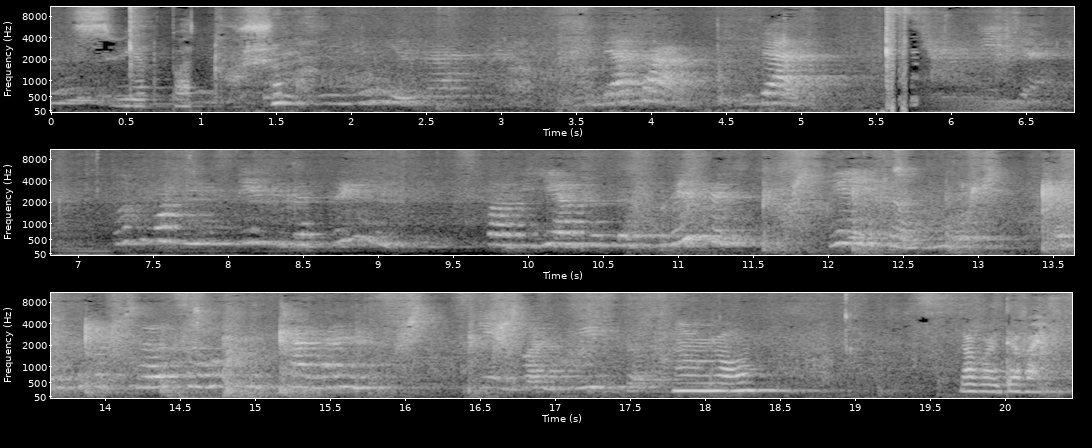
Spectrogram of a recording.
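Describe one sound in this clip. A young child talks in an echoing space.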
